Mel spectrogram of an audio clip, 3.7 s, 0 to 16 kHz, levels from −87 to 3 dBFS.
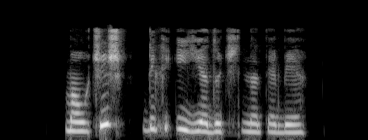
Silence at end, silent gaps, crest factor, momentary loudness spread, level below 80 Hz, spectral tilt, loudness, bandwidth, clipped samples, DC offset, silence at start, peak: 0.65 s; 1.34-1.42 s; 16 dB; 12 LU; -62 dBFS; -3.5 dB/octave; -18 LUFS; 7.8 kHz; under 0.1%; under 0.1%; 0.65 s; -2 dBFS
